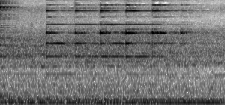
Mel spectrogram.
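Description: Steady low engine drone of a Christmas trolley bus running at idle, with a faint high chiming repeating about four times a second.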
